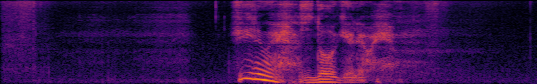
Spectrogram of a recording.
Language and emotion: Russian, sad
